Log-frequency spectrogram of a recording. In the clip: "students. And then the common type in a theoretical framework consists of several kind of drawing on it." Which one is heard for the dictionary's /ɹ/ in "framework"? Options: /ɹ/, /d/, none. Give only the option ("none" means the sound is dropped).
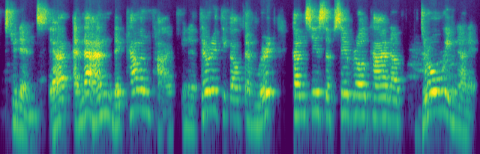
none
